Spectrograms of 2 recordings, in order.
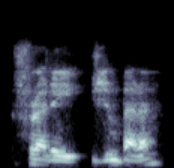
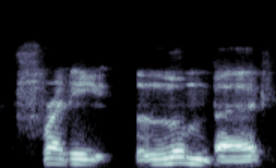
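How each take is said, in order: First: The surname is said with Swedish sounds. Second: The surname is said with English sounds. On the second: "you change"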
